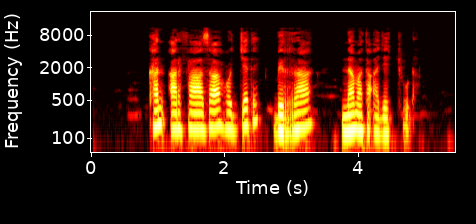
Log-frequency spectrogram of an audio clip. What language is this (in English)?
Oromo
